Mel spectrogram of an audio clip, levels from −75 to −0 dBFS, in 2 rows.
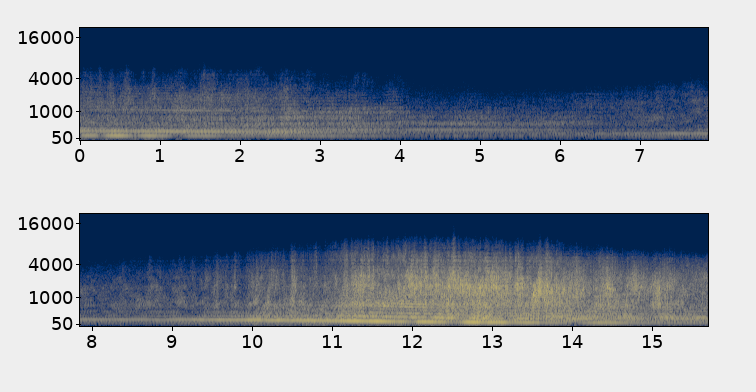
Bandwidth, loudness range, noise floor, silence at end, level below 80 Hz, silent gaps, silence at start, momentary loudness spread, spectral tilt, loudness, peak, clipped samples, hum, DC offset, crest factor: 11 kHz; 25 LU; -44 dBFS; 0 s; -52 dBFS; none; 0 s; 25 LU; -5 dB/octave; -20 LUFS; -2 dBFS; under 0.1%; none; under 0.1%; 22 dB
